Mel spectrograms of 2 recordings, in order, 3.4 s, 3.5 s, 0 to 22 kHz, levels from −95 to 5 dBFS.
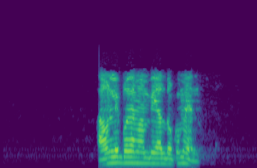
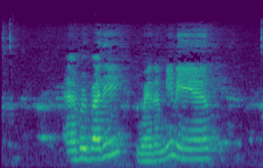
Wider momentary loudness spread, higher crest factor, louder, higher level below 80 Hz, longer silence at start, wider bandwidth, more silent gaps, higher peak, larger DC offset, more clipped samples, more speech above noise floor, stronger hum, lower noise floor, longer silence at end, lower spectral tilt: second, 8 LU vs 21 LU; about the same, 20 dB vs 20 dB; first, -18 LUFS vs -26 LUFS; first, -64 dBFS vs -76 dBFS; first, 1.3 s vs 0.1 s; second, 4.1 kHz vs 13 kHz; neither; first, -2 dBFS vs -8 dBFS; neither; neither; first, 67 dB vs 24 dB; neither; first, -85 dBFS vs -50 dBFS; first, 0.8 s vs 0 s; first, -9 dB/octave vs -2.5 dB/octave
